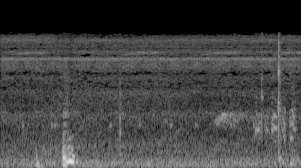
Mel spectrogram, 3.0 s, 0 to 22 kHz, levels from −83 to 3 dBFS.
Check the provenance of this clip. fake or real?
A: real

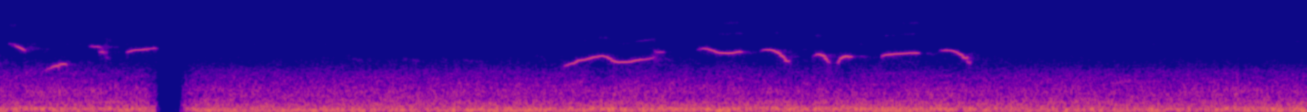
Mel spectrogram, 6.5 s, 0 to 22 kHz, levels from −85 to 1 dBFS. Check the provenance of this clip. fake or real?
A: fake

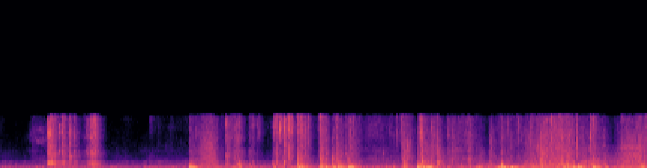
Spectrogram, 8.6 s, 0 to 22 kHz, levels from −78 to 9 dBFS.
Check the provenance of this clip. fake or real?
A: real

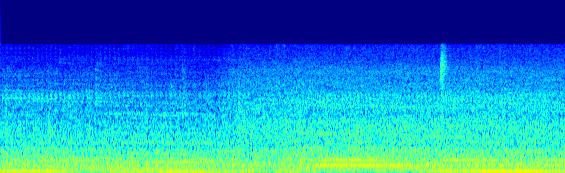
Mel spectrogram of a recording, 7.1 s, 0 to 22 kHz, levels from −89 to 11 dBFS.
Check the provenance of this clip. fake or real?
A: real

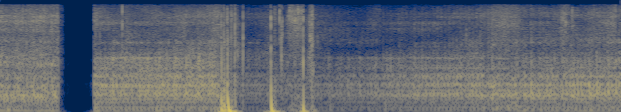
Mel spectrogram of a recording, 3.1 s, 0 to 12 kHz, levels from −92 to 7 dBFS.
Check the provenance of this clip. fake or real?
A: fake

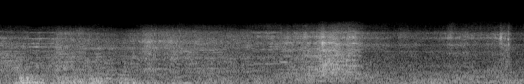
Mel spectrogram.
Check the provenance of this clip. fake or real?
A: fake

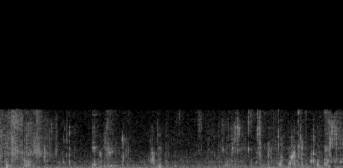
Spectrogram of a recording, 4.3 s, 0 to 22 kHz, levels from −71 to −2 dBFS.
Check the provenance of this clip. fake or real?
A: real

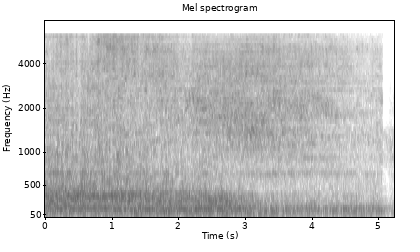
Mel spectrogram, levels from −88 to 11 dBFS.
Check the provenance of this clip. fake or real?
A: fake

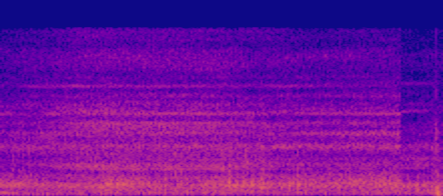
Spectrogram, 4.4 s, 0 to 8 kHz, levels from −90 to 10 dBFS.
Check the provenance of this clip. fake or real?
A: fake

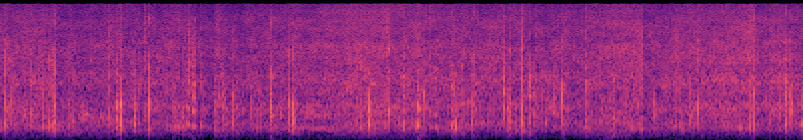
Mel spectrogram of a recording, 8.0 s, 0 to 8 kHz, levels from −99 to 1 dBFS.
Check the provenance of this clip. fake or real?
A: fake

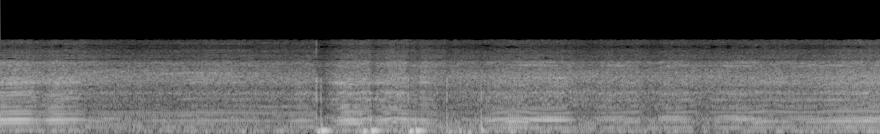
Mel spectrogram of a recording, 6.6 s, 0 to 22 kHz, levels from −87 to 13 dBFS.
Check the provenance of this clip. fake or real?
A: real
